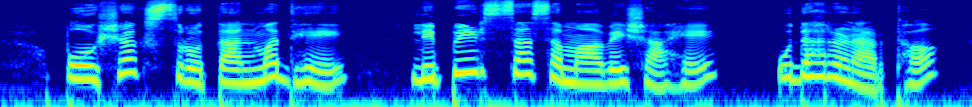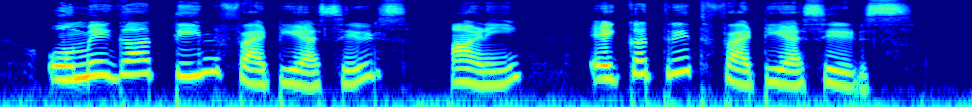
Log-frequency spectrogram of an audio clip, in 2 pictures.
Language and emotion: Marathi, neutral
